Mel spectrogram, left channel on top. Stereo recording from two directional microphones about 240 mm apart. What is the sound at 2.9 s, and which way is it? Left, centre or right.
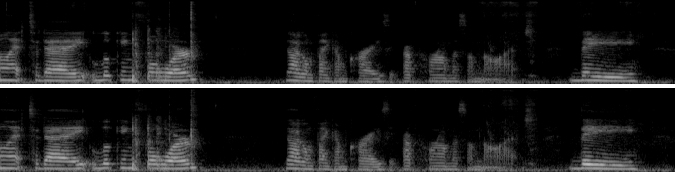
Speech, right.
